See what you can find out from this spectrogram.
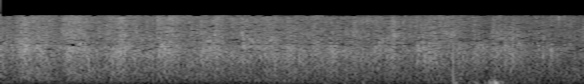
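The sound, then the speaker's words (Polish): Steady audience applause welcoming a lecturer and preacher, a dense crackle of many hands clapping that holds at an even level throughout, with a slightly stronger burst near the end. “Chciałbym, abyśmy bardzo serdecznie przywitali naszymi oklaskami wykładowcę wczorajszego Kasnodzieje,”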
